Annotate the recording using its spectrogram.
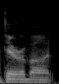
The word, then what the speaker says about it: Darabont: Darabont? – Darabont, yeah.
